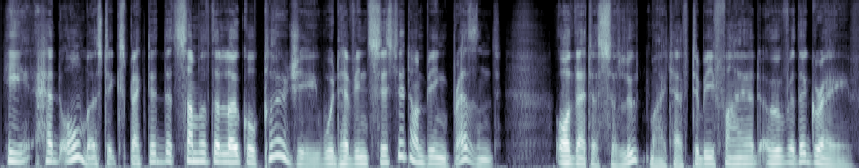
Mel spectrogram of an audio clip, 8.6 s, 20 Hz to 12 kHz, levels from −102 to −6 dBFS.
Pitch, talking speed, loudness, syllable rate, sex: 140 Hz, 195 wpm, -21 LUFS, 5.1 syllables/s, male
